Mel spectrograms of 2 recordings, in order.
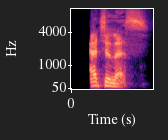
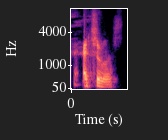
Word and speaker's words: Achilles: That guy in the Wheel of Fortune who couldn't pronounce Achilles was the was the most famous one. So, uh, what do you say? Mythological hero Achilles. Atulus.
